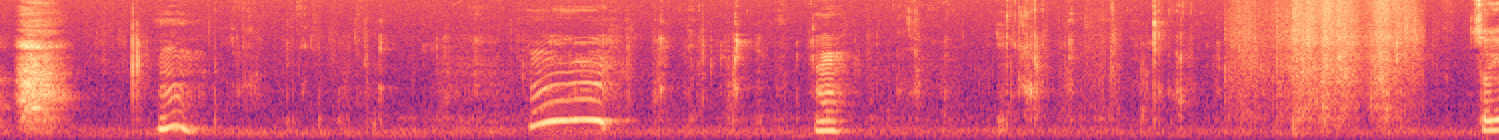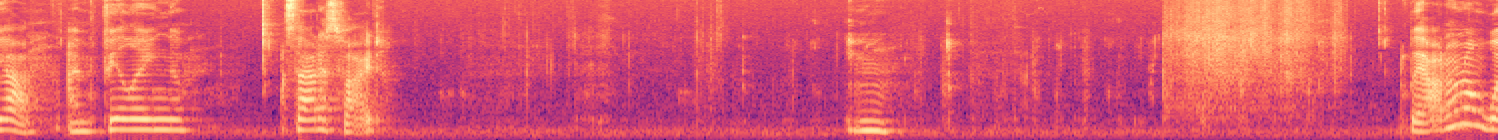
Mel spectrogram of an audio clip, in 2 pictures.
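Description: A young woman chews food and crunches loudly.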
